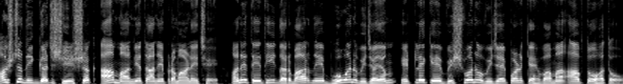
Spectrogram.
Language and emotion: Gujarati, neutral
